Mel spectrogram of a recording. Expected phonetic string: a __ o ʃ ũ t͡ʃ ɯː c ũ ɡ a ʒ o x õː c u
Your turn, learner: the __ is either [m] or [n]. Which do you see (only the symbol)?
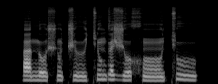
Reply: n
